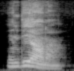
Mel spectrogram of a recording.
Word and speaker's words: Indiana: Stress on the third syllable. On A sound. Indiana, Indiana, Indiana.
